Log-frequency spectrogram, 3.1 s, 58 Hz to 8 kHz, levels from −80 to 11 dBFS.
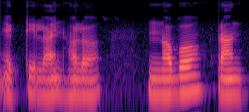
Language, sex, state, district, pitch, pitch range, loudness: Bengali, male, Tripura, West Tripura, 125 Hz, 125-140 Hz, -21 LUFS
